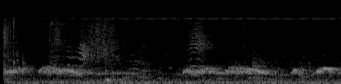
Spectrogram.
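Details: Dove singing: a run of soft, low, hollow coos repeated roughly every half second, rising and falling slightly, over a constant hiss of background noise.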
